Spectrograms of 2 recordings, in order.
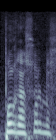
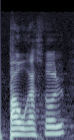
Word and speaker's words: Pau Gasol: queda con Paul gasol me pasa lo mismo es Pau gasol y yo digo Paul gasol es es un nombre super recontra Catalán lo más Catalán se pronuncia exactamente paapi pero a nosotros la i esa la e no nos sale no nos sale mucho Sí sí sí Ya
